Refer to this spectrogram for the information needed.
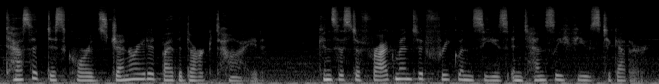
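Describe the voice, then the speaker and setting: A woman voicing a composed, analytical young video game heroine in a measured, serious, scripted delivery. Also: medium pitch, dark tone, soft background music, lightly acted. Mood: clinical, detached. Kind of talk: scripted game dialogue and log narration.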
